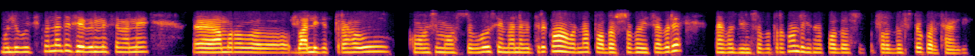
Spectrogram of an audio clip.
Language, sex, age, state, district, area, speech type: Odia, female, 18-30, Odisha, Jagatsinghpur, rural, conversation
